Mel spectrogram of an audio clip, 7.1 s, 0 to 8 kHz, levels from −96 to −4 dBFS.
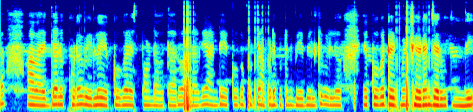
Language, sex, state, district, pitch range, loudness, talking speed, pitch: Telugu, female, Andhra Pradesh, Srikakulam, 190-205 Hz, -23 LUFS, 170 wpm, 200 Hz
